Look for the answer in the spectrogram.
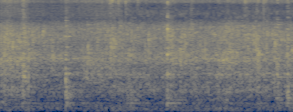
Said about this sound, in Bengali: টমেটোটা দিয়ে একটু মেরে ভেজে নিলাম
